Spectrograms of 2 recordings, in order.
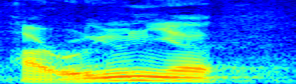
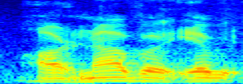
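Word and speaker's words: Araunah: There's actually a debate how to pronounce that name, Arunya or Arnava. You know which one is the correct way? Arnava.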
